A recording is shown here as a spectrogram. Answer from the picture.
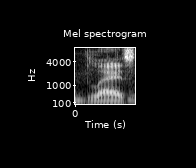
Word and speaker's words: BLXST: a nigga like Blast? You feel that way about Blast? I don't even know who Blast is.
